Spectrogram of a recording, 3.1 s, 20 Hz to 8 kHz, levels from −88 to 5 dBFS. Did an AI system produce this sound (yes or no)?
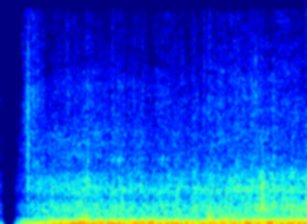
no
